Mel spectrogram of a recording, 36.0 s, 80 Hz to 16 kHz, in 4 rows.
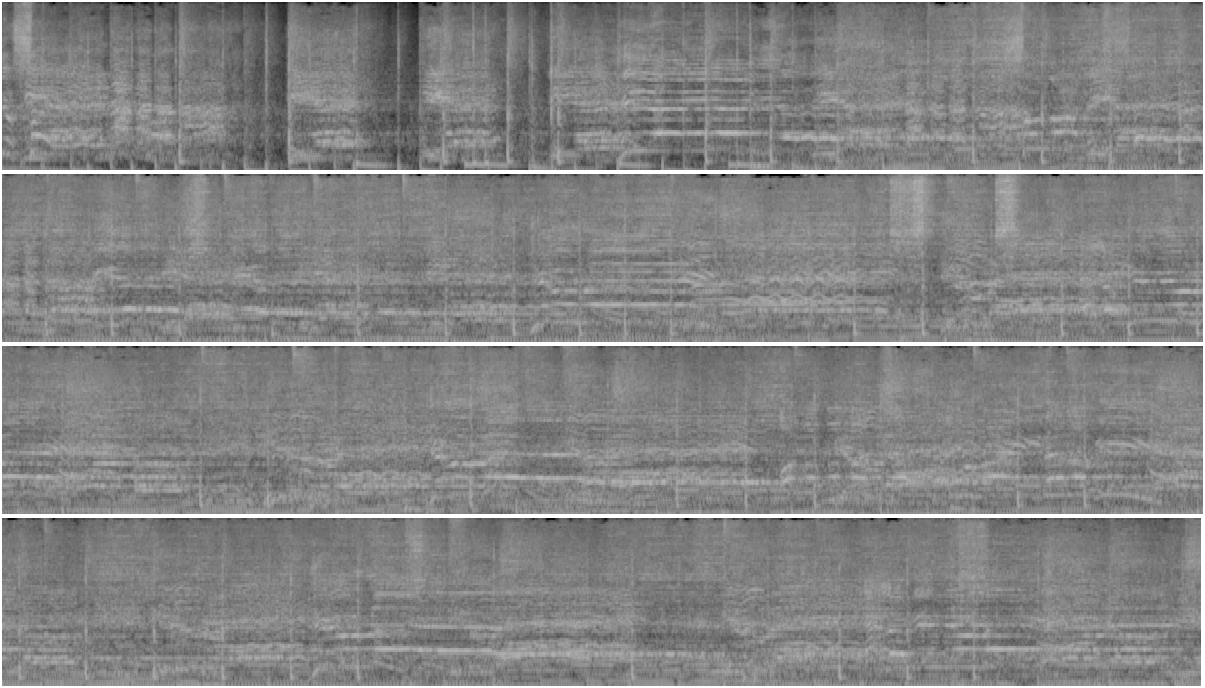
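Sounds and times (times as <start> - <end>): instruments with steady bass: 0.0 - 36.0
voices singing worship music: 0.0 - 36.0.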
